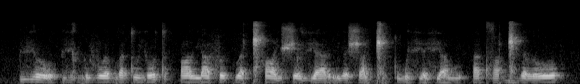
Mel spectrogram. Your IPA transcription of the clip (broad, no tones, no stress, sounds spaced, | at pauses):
vʲ o | vʲ ə ɡʷ i v o ɐ̯ ɡʷ a t u j o t | ɑ l j a f ə kʷ a ǁʰ ɑ j ʃ ə l vʲ a r i ɐ̯ ʃ ɑ j ɡ͡ǁ ə t m o fʲ a fʲ ɑ m | a t z ɑ ɡ͡ǁ i ɐ̯ l o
